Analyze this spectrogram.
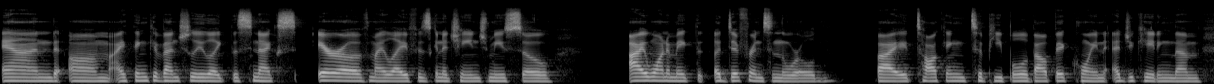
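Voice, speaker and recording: In a very clean recording with a silent background, a woman with a very deep, low pitch speaks at a moderate pace in a monotone, flat intonation. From Miami, Florida. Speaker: music artist and bitcoin advocate. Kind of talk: casual chat. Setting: on location at a venue.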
